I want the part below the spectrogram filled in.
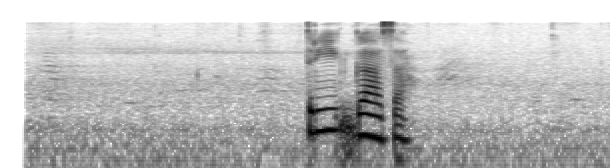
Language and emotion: Russian, neutral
